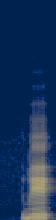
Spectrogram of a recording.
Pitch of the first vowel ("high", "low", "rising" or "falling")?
high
